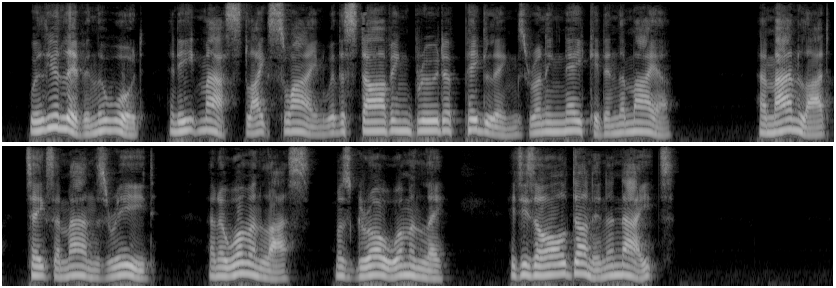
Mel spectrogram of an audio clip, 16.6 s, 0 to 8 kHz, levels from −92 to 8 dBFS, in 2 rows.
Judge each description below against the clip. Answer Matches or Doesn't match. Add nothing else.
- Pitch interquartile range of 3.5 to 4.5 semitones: Matches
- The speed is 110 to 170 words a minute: Matches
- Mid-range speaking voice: Matches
